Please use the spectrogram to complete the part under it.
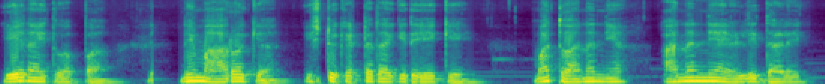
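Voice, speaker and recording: A man voicing a caring, protective young husband from a storybook, asking softly and with concern. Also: mid-range voice, steady tone, normal speed, faint music behind, lightly acted. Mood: worried.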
